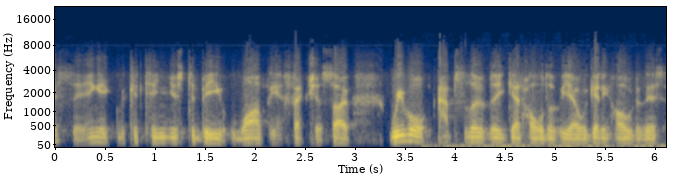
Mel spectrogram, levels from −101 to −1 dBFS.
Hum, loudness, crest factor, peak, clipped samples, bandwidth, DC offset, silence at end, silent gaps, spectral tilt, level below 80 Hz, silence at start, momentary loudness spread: none; -19 LUFS; 16 dB; -2 dBFS; under 0.1%; 8.6 kHz; under 0.1%; 0 s; none; -6.5 dB/octave; -54 dBFS; 0 s; 7 LU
